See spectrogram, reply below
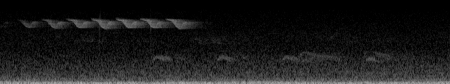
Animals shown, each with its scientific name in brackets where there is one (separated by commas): Black-and-white Warbler (Mniotilta varia), American Crow (Corvus brachyrhynchos)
